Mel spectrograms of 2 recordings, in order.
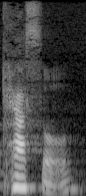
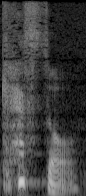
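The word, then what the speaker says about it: kastl: those years ago was not castle castle as he pronounced it his accent undiminished by 50 years of living in this country but Castle the Yiddish word for box which is indeed where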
